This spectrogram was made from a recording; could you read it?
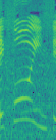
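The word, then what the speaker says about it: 回向院: この両国西口の、交差点出てすぐ正面ぐらいにもう今日の、散策のポイントとなるお寺が見えてるんですけれども、回転の回という字に向かう院と書いてエコー院って読む、ちょっと珍しい名前のお寺です。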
